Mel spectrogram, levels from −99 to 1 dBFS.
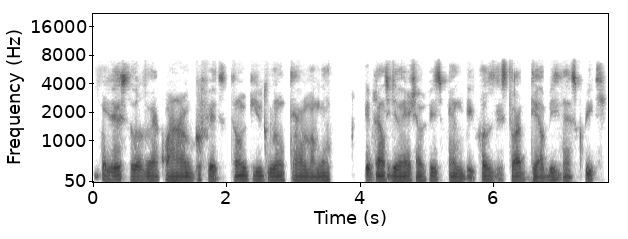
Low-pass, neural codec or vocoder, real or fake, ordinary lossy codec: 7.2 kHz; codec, 16 kHz, 1 kbps, FreqCodec, larger model; fake; none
